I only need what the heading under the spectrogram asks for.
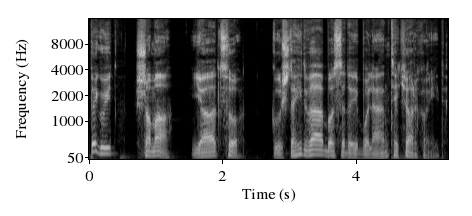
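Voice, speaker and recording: A fairly low-pitched male voice with big pitch swings narrates a scripted English course, guiding listeners step by step and prompting them to repeat after him. The recording is dry and the studio sound is clean.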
